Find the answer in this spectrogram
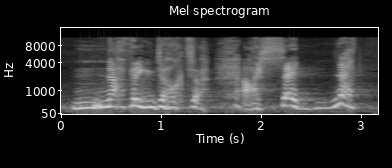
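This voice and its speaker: A female-sounding voice puts on a character with a fairly high pitch. The pace is fairly slow. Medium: video game. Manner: cryptic, eerie.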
